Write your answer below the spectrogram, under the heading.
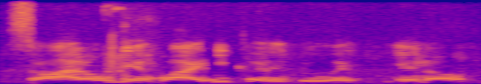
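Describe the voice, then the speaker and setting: A man calling in to a casual chat, measured, asking before he speaks and leaning on "you know". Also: medium pitch, steady tone, a little mellow, highs cut off, slight background noise. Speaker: caller. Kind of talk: casual debate on a call.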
